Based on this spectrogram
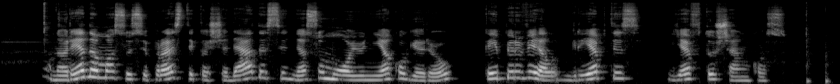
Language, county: Lithuanian, Utena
